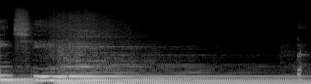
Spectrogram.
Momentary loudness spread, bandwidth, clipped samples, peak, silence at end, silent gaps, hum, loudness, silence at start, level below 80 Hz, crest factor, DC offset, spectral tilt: 10 LU; 13.5 kHz; under 0.1%; -8 dBFS; 0 s; none; none; -22 LUFS; 0 s; -28 dBFS; 12 dB; under 0.1%; -8 dB/octave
